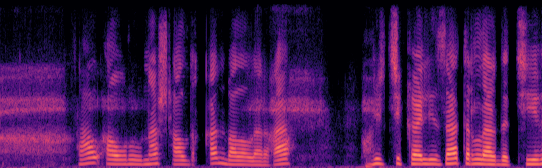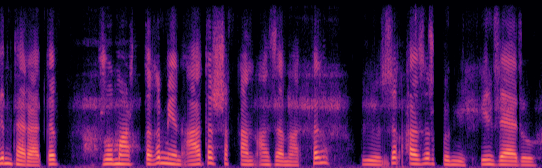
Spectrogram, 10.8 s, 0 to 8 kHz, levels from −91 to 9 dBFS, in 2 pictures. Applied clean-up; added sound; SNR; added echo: neural diffusion model UNIVERSE++.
